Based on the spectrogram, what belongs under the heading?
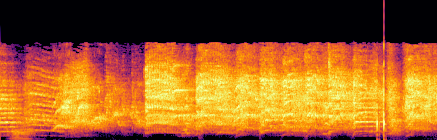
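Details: Many cockatiels (Nymphicus hollandicus), both males and females, in a crowded cage chatter at once, their shrill squawks and whistles overlapping into a dense, high din.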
